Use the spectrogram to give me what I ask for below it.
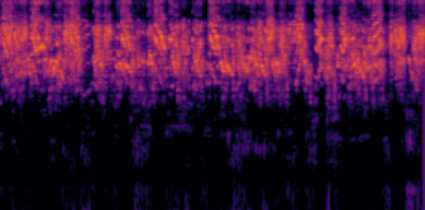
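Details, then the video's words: Budgerigar breeding pair and their family, pets: constant dense chirping and warbling chatter, overlapping squeaks and trills with a few short dips. "Beautiful Budgies Chirping Sounds | Love Birds Breeding Pair | Budgies Family"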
